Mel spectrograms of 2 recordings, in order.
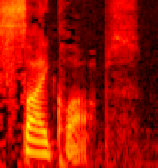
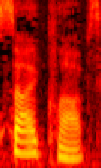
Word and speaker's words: Cyclops: your head the Giants named Cyclops has an s-sound because it comes before the letter Y icebox the sea and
